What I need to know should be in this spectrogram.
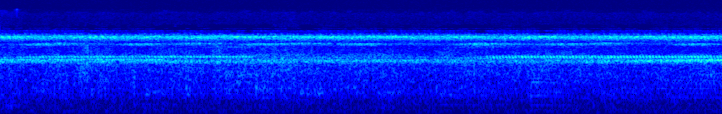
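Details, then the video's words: Crickets and katydids sing a steady, high-pitched chorus of layered shrill trills at dusk in late summer, in a forest clearing on a wildlife travel corridor. The evening chorus is already waning as autumn nears. "You can hear the crickets and katydids begin singing their summer evening swan song."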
